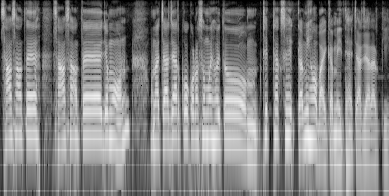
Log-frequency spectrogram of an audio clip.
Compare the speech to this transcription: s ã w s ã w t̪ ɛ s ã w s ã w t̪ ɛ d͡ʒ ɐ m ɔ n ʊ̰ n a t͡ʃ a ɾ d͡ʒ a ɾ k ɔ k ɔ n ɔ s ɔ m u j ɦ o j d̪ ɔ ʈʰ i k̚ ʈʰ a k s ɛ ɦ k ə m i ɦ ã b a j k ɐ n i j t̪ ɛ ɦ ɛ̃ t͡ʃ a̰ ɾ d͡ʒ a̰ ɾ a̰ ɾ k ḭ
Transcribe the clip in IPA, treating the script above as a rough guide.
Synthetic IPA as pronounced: s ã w s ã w t̪ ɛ s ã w s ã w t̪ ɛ d͡ʒ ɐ m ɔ n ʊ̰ n a t͡ʃ a ɾ d͡ʒ a ɾ k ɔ k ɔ n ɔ s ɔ m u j ɦ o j t̪ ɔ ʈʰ i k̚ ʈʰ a k s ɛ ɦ k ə m i ɦ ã b a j k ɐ m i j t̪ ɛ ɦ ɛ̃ t͡ʃ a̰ ɾ d͡ʒ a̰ ɾ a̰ ɾ k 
